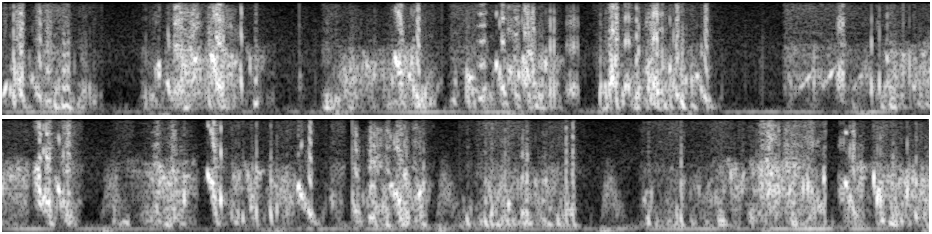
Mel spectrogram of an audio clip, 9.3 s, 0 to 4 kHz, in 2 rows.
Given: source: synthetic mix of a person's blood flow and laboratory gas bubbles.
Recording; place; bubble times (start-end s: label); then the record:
Doppler ultrasound of blood flow; subclavian vein
0.00-0.50 s: bubbles
0.68-1.38 s: bubbles
1.48-1.52 s: bubbles
1.59-2.20 s: bubbles
2.23-2.90 s: bubbles
2.95-3.60 s: bubbles
3.90-5.05 s: bubbles
5.17-6.36 s: bubbles
6.39-6.80 s: bubbles
6.92-7.55 s: bubbles
7.82-8.76 s: bubbles
8.81-9.28 s: bubbles
From the record:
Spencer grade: 4 (maximum detectable bubble signal sounding continuously throughout systole and diastole of every cardiac period, and overriding the amplitude of the normal cardiac signals); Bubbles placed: anywhere in the cardiac cycle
